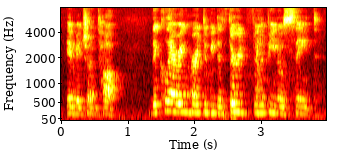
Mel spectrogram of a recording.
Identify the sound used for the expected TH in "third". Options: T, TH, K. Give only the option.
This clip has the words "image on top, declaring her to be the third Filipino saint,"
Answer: TH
